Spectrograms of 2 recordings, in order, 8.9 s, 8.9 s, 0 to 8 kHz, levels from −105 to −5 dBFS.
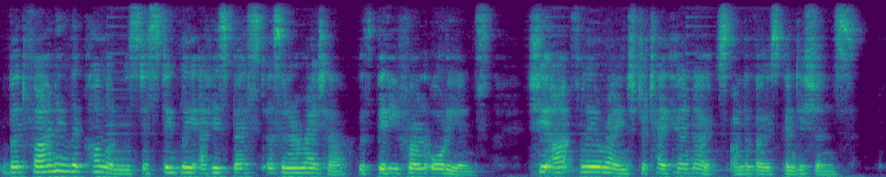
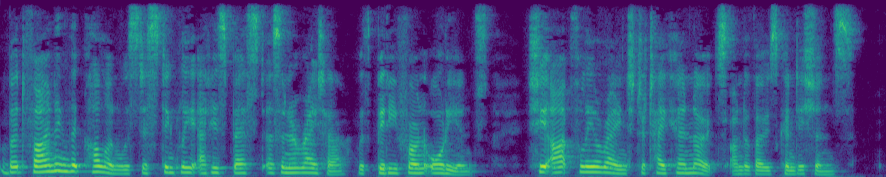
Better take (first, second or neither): second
